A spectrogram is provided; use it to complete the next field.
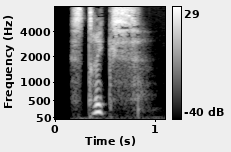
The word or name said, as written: striks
